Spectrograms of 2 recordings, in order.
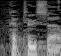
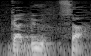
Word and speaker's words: Catoosa: Just driving here, Catoosa, which I'm told we've been mispronouncing all these years. It should be Gadusa.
